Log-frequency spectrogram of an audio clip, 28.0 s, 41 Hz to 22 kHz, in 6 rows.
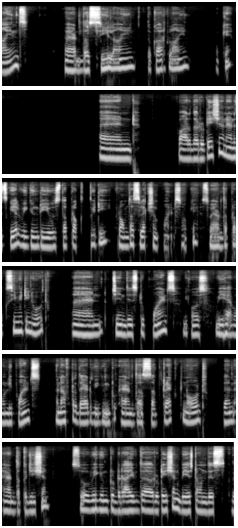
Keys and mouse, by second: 0.7-2.8 alt+shift+drag, 4.2 click, 5.2-6.2 right drag, 7.4 middle click, 10.2-14.9 drag, 15.2 click, 15.9-16.9 drag, 17.4 click, 19.7-22.2 drag, 23.0 click, 24.8 middle drag, 25.6-26.0 right drag, 26.5 right click, 27.7 right click.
